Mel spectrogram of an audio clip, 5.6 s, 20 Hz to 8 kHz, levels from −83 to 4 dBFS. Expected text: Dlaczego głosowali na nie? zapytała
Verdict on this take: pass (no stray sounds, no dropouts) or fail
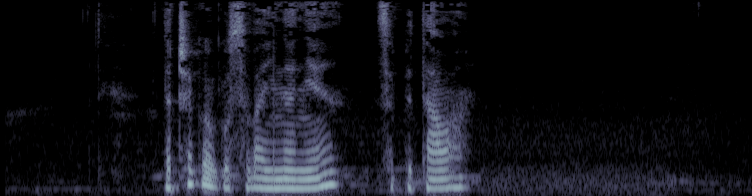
pass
